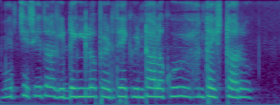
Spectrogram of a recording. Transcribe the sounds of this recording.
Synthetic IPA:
miɾt͡ʃisiːt̪ɐlɐɡiɖːeŋɡilo̞ːpeɽit̪e̞ːkʋiɳʈaːlɐkuɦent̪ɐist̪aːɾu

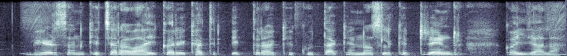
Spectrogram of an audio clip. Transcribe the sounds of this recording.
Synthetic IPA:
bʱeɽsənket͡ʃəɾaʋaɦikəɾekʰat̪iɾek̚t̪əɾəɦkekut̪ːakenəslkeʈɾeɳɖkəɪld͡ʒalaɦ

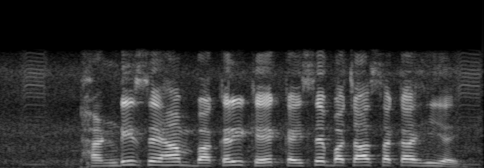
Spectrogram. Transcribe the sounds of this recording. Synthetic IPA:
ʈʰə̃ɳɖiseɦɐmbəkɾikekɛɪsebɐt͡ʃasəkaɦiɦɛ

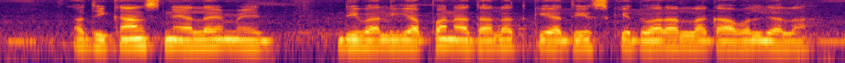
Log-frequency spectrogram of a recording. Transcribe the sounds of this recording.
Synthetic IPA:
əd̪ʱɪkãːnsneləjmẽ | d̪ɪʋaːlijaːpənəd̪aːlət̪keəd̪eːsked̪waːɾaləɡaːʋəld͡ʒəlaː

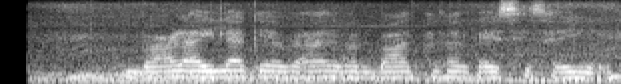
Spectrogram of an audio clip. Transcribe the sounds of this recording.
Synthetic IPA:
baːɭaːɪlakebaːd̪bəɾbaːd̪̚pʰəkʰəɾkəːsesəɦiɦo̰

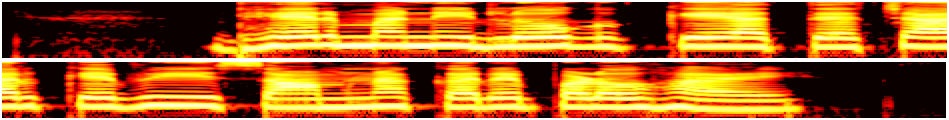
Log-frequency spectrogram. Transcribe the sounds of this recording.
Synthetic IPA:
ɖʱeːɾməniloːɡkeɐt̪jat͡ʃaːɾkebʱisaːmnakəɾepəɽoɦɛe

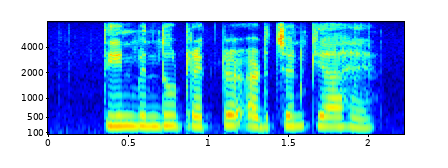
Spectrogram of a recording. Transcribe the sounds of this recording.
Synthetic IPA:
t̪iːnbɪ̃nd̪uʈɾeːk̚ʈəɾɐɾt͡ʃənkjaːɦɛː

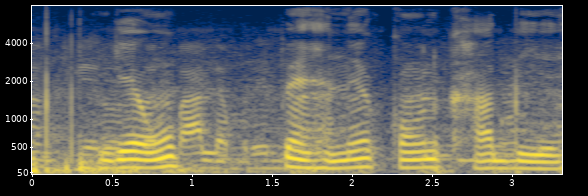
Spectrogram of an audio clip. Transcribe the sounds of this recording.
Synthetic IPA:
ɡeːũpɛ̃ɦnekɔːnkʰaːd̪ie

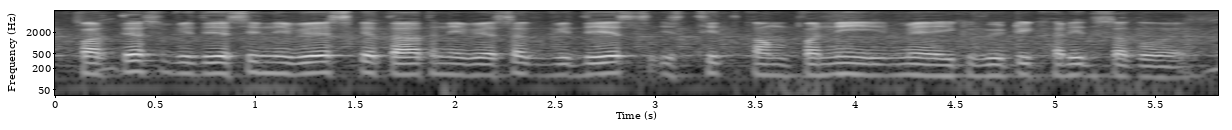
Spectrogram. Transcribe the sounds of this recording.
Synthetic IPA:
pəɾt̪jəsʋɪd̪eːsinɪʋeːʃket̪ɐɦət̪ʰnɪʋeːʃəkʋɪd̪eːsɪst̪ʰɪt̪kə̃mpənimẽekbiːʈikʰɐɾiːd̪səkoɦɛ̰ː

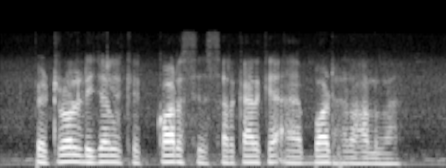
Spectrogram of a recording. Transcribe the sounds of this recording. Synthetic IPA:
peʈɾolɖid͡ʒəlkekɔɾsesəɾkaɾkeʔaebəɽ̤ʰɾəɦəlba

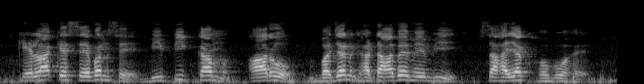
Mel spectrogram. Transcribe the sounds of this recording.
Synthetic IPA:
kelakesebənsebipikəmaɾobəd͡ʒənɡʱəʈabemẽbʱi | səɦajəkɦoboɦɛː

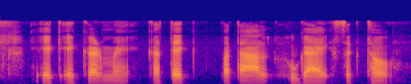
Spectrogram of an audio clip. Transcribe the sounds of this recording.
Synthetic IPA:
eːkeːkəɽmẽkət̪eːk | pət̪aːlʊɡaːesəkt̪ʰoː

